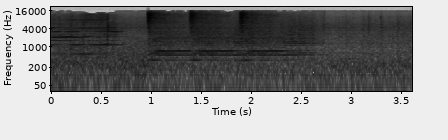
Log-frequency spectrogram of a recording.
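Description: A steam whistle blows.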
